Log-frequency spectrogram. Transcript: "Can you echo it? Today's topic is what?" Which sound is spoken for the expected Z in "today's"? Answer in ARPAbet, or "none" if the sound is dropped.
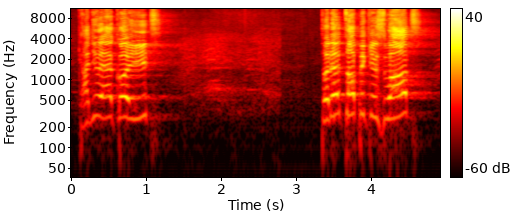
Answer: none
